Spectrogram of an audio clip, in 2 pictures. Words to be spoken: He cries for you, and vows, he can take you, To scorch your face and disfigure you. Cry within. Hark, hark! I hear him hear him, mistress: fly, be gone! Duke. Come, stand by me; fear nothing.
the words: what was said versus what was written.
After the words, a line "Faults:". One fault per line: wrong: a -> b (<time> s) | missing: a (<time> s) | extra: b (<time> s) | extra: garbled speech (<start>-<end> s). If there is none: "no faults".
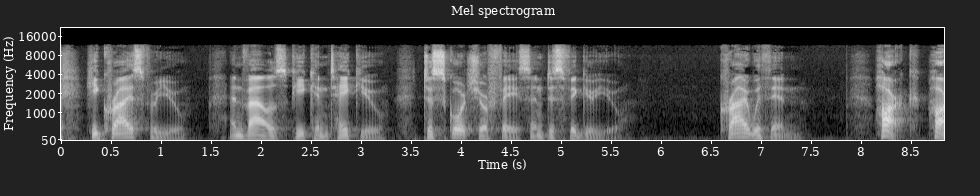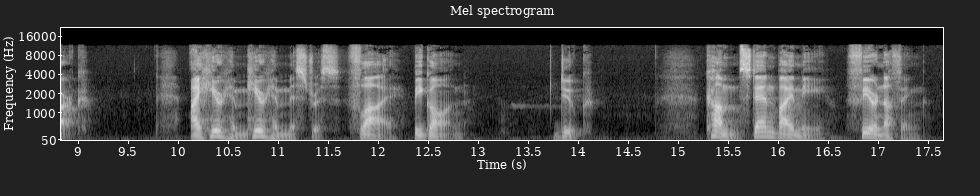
He cries for you, and vows, he can take you, To scorch your face and disfigure you. Cry within. Hark, hark! I hear him hear him, mistress: fly, be gone! Duke. Come, stand by me; fear nothing.
Faults:
no faults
